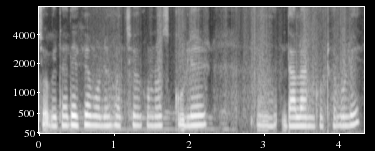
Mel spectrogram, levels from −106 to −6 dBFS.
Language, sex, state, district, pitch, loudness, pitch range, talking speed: Bengali, female, Tripura, Unakoti, 215 Hz, -17 LUFS, 210-225 Hz, 125 wpm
